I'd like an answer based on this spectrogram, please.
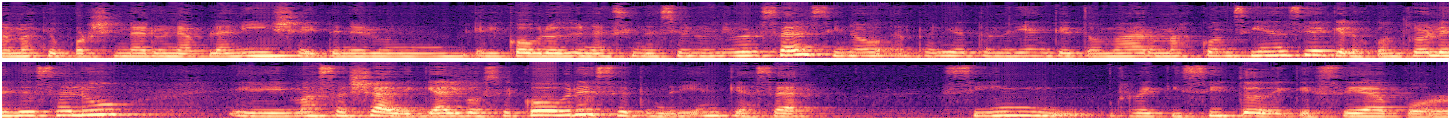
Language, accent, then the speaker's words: Spanish; Guardia Mitre, Río Negro, Argentina; moved away as an adult; estuve 9 años en mi pueblo, que es Guardia Mitre, y después me vine para acá. Y bueno, ¿qué pasó? Yo me vine por cuestiones familiares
